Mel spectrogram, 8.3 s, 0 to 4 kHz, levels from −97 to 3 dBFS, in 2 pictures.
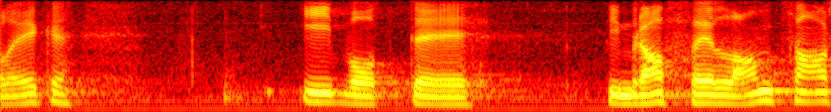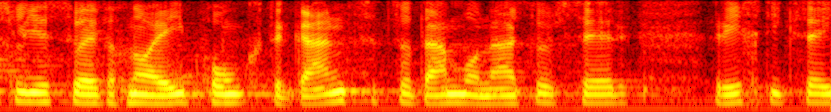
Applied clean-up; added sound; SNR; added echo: none; none; none; none.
